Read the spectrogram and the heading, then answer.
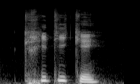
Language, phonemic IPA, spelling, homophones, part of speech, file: French, /kʁi.ti.ke/, critiquer, critiquai / critiqué / critiquée / critiquées / critiqués / critiquez, verb, Fr-critiquer.ogg
- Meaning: to criticise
